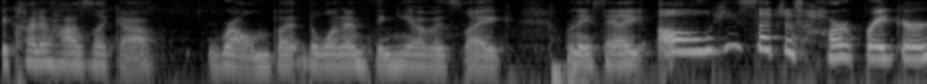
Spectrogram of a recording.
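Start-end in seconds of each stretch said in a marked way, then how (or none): 4.1-5.8 very high, loud put-on old lady voice. Quoting something people say, in an old lady voice. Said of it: "Again with the old lady voice".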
